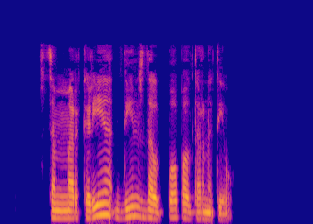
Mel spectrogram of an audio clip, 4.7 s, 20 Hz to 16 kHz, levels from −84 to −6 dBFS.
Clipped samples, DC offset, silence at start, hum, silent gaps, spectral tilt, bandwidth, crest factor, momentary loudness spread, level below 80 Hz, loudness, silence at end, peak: under 0.1%; under 0.1%; 0.6 s; none; 2.47-2.53 s; -5.5 dB/octave; 8 kHz; 18 dB; 9 LU; -64 dBFS; -25 LUFS; 1.25 s; -8 dBFS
